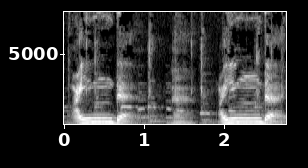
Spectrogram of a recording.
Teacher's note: non mati bertemu dengan huruf Dal yaitu Ayunda nah Ayunda ini suara samarnya lebih tinggi dari suara dengung nya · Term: akrab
